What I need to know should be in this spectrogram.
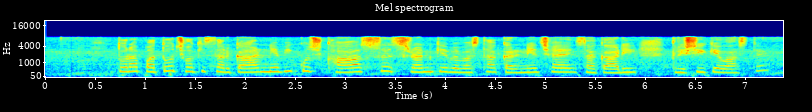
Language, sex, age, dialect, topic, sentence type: Maithili, female, 18-24, Angika, agriculture, statement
